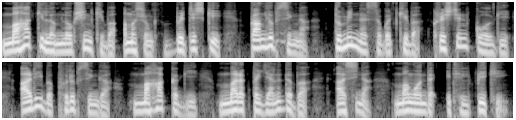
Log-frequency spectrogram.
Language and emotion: Manipuri, neutral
